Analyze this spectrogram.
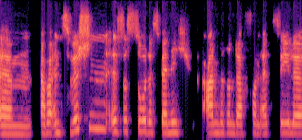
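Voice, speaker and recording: It is an ordinary speaking voice. The intonation is fairly even. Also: woman. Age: 20s. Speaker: blogger and author on eating disorders. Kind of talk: interview.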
